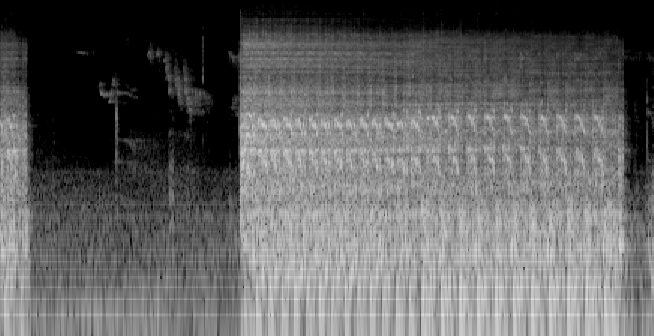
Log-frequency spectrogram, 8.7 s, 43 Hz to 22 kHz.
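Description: A restored barn-find Honda VFR 400 NC30 motorcycle sits quiet amid faint outdoor birdsong, then its engine abruptly fires up and runs loud and steady close by for about five seconds before dropping off.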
